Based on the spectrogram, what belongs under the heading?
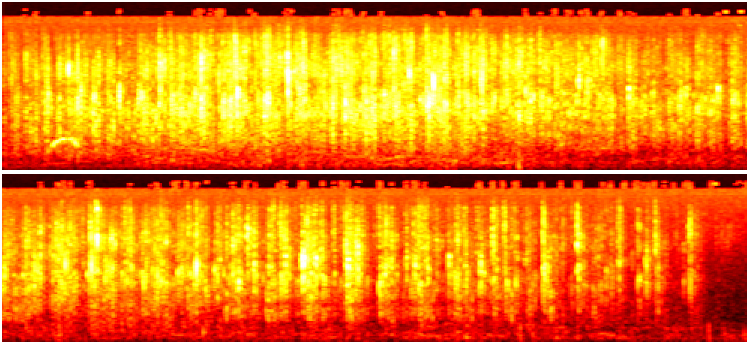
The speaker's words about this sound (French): Voilà, merci de les applaudir.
